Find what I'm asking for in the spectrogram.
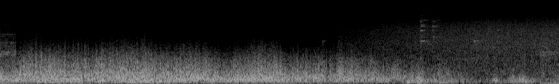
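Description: Strong, sharp wind buffets the microphone in an Irish park in May, a loud continuous roar with gusty rumble that eases slightly toward the end.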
